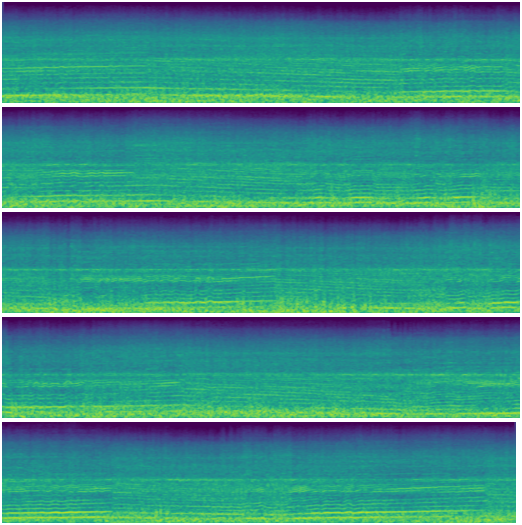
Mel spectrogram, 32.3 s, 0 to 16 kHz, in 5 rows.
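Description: Rotax 125 Junior Max kart's single-cylinder two-stroke engine, heard close from onboard, pulling hard through a lap. The revs climb on the straights and drop back for the corners, over and over.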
